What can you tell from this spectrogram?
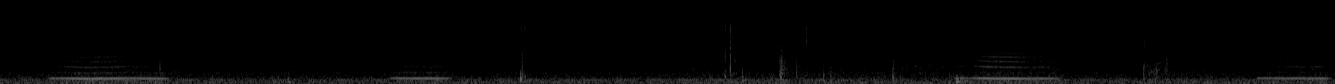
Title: Kucing Mendengkur #anabul #cat #catlover #catlovers #meow #mendengkur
